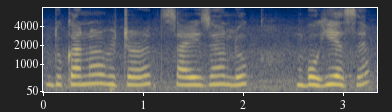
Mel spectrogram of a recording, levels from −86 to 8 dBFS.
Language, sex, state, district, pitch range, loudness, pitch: Assamese, female, Assam, Sonitpur, 275-290 Hz, -15 LUFS, 285 Hz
